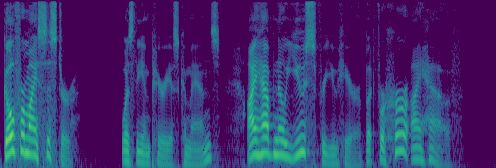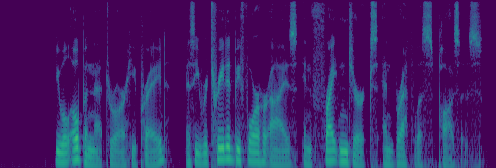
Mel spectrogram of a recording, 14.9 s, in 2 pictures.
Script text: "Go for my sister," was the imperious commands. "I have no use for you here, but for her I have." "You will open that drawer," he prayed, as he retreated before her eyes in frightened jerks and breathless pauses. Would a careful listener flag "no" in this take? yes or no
no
